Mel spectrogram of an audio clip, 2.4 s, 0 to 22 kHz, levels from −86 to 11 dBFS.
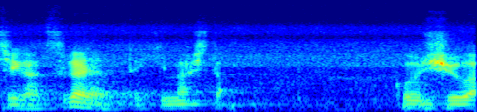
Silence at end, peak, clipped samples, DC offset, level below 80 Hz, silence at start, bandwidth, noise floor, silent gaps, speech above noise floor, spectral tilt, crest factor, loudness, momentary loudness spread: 0 s; -6 dBFS; under 0.1%; under 0.1%; -68 dBFS; 0 s; over 20 kHz; -50 dBFS; none; 20 dB; -2.5 dB/octave; 26 dB; -31 LUFS; 19 LU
